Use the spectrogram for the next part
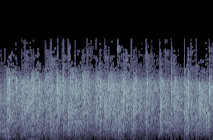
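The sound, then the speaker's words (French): A church audience applauds the Lord, a dense, continuous wash of many hands clapping at an even loudness throughout, with no voices standing out. “On applaudit le Seigneur.”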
